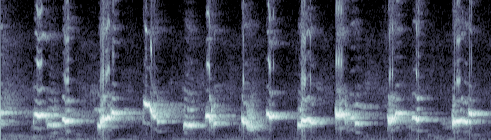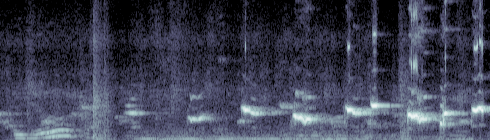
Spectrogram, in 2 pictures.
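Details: Yellow-vented bulbul in long 'ropel' song, used as a lure for other bulbuls: a fast run of warbling notes, then a pair of rising whistles and a low hum, followed by sparser slurred whistles.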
